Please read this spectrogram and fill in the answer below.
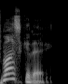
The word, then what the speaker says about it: Muscoda: What was the town that we thought was Muscaday? – It's Muscaday. – Muscaday. What did we? – It's spelled Muscoda.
